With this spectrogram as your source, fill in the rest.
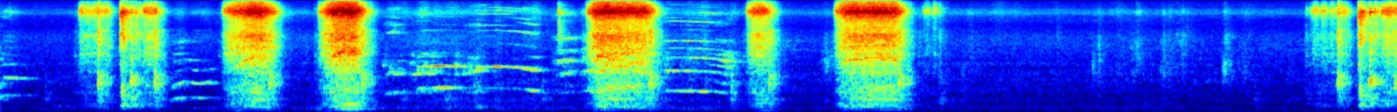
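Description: A sewing machine whirs in short bursts.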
